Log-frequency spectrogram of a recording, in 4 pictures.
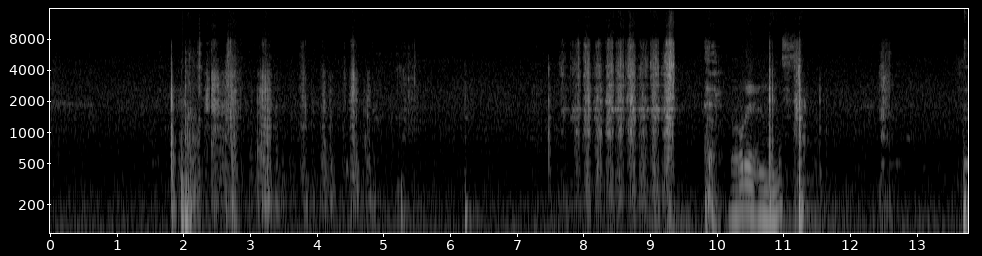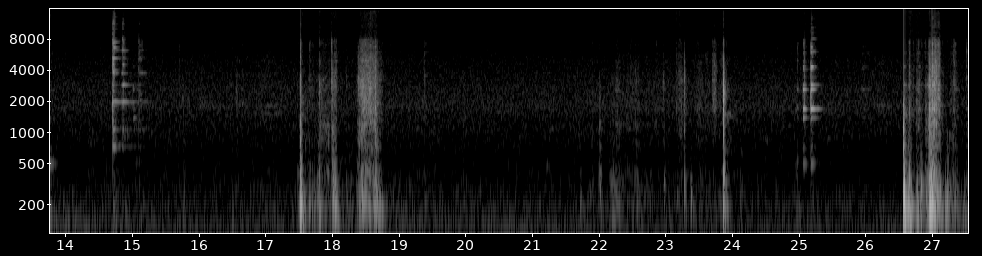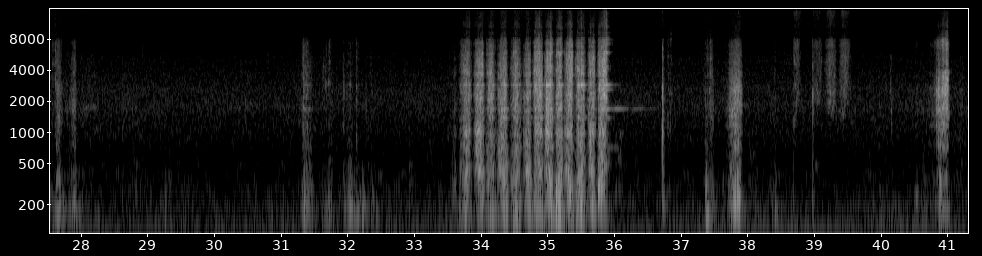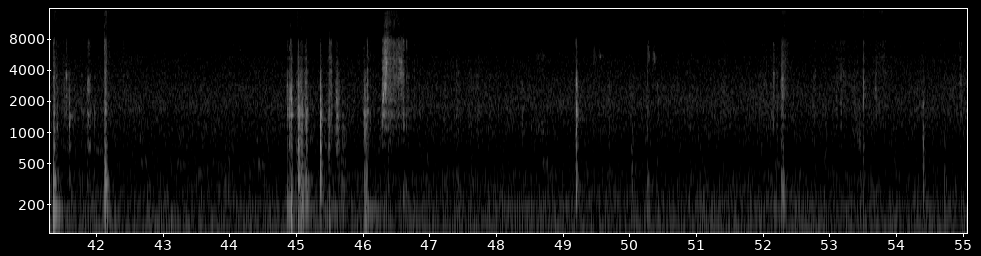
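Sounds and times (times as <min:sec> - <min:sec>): rasp scraping plastic pipe: 0:07.6 - 0:09.4, 0:33.6 - 0:36.0
short ringing clink: 0:14.7 - 0:15.2.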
